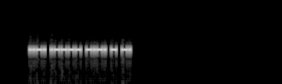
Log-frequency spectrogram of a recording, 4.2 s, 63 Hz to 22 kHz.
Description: Morse code, heard as a keyed tone, about 46 wpm, 700 Hz. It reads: F1CTN
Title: DXCC-100 Call Signs - 5 Characters - 45wpm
